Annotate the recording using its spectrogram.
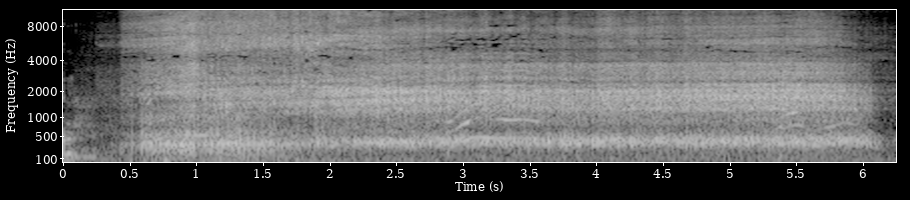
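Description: Ground bloom flower spinner firework burning inside a carved pumpkin: a loud, steady hiss with a few faint short whistles, starting about half a second in and cutting off suddenly just before the end.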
